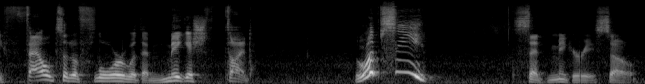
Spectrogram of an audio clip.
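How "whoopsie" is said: very high, loud yelp; Mig tumbling. A narrator's reading. Mig falling in front of the princess, high loud yelp. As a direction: cry out as you fall.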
